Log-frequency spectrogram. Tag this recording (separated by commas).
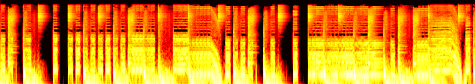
Electronica, Music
